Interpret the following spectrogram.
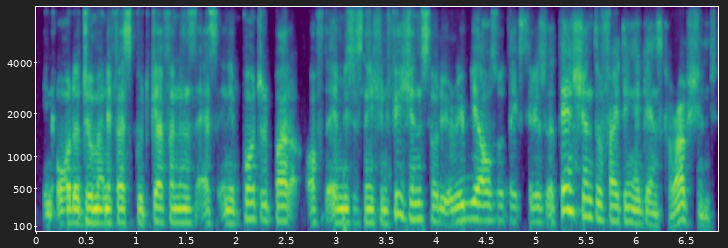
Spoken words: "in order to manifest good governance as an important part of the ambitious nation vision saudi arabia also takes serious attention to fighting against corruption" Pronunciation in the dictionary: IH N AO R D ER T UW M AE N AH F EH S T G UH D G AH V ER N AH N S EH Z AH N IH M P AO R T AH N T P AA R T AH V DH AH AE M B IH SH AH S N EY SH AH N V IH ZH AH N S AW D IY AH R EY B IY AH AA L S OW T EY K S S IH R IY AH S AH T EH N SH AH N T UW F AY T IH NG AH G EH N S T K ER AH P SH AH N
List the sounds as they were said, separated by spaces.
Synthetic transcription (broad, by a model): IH N AO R D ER T UW M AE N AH F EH S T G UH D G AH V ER N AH N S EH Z AH N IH M P AO T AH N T P AA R T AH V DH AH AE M IH S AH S N EY SH AH N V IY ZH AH N S AW D IY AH R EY B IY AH AA L S OW T EY K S S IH R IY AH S AH T EH N SH AH N T UW F AY T IH NG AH G EH N S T K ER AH P SH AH N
